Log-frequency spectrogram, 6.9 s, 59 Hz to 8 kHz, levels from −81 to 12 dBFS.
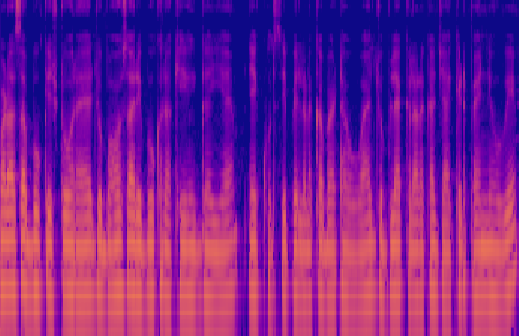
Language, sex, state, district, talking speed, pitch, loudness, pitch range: Hindi, male, Chhattisgarh, Jashpur, 235 wpm, 110 Hz, -29 LUFS, 105-115 Hz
